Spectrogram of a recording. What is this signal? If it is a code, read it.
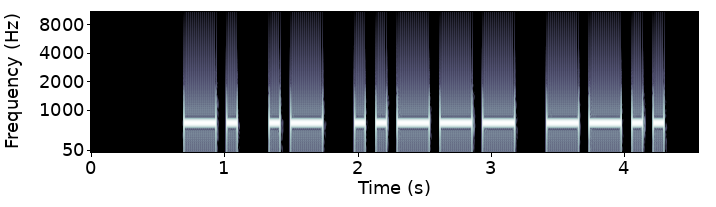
Morse code, heard as a keyed tone, about 15 wpm, 700 Hz. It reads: NA2Z
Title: USA Call Signs 15wpm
